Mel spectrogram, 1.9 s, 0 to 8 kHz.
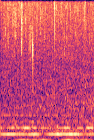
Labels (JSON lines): {"label": "biophony, midshipman", "recorder": "SoundTrap 500"}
